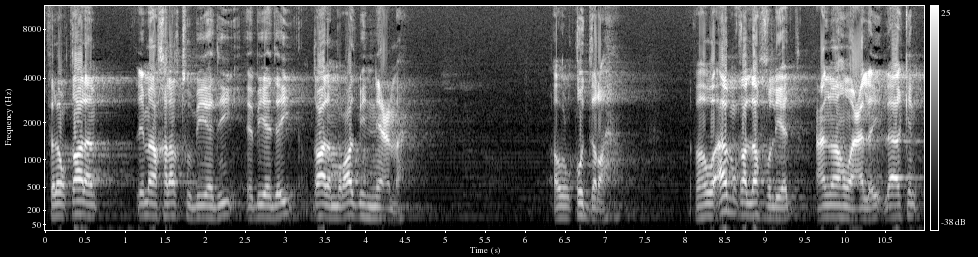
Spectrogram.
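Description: A man's voice: mid-range voice, fairly even intonation, moderate pace, long pauses, pushed and bright. A man, a sheikh, lecturing on a text, explaining it point by point and checking in with his listeners. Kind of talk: lecture commenting on a read text. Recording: echoey hall.

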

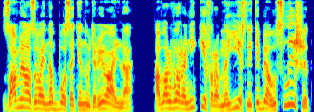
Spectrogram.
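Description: A man's voice: a little high, sing-song, normal speed, a little mellow, dry recording, clean studio sound, voice pushed up. A man voicing a brash male imp sidekick who talks in street slang. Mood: brash eager.

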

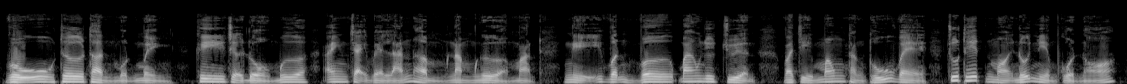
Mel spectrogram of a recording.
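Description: A man narrating a story in a steady, measured reading voice. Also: lowish voice, dry recording, studio quality. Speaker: audiobook narrator. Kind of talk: scripted narration.

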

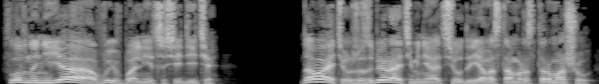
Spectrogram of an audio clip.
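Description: A man's voice: on the high side, animated, fairly quick, a little mellow, pitched above the performer's own voice, lightly acted. A man reading an audiobook, voicing a cheerful but stubborn young woman patient in a raised, pleading voice. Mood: cheerful, chatty.

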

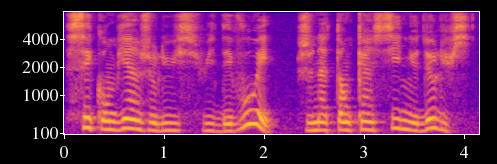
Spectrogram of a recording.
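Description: A woman reading the lines of a calm, ambitious male priest in an even, respectful voice. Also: lowish voice, takes it slowly. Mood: deferential.

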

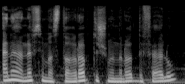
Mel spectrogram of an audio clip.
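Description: Egyptian man, horror story narration, very fast, slightly high pitch. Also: a little mellow, soft background music. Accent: Egyptian Arabic. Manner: rapid, suspenseful, with small restarts.

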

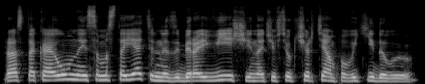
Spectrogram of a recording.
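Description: A woman reading an audiobook and voicing a middle-aged mother who yells scornfully. Her voice rises high and loud in this role. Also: quick pace, natural voice. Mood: furious. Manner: yelling, scornful.

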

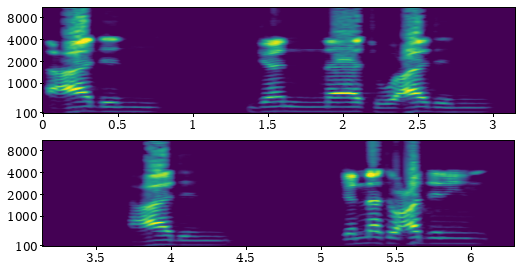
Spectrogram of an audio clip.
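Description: A man teaching Quran recitation, who asks and answers his own questions and repeats single words slowly as examples. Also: on the high side. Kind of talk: tajweed lesson. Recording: long hall reverb.

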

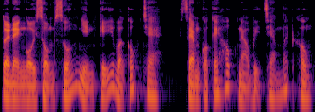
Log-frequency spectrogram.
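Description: A man tells a village ghost story in a deep, low voice. His carries a steady, dramatic delivery. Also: moderate pace.

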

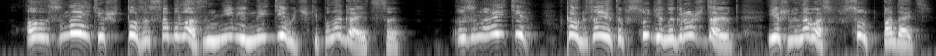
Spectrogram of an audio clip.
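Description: Man putting on a shrill, furious woman. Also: sing-song, unhurried, a little mellow, full character voice. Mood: indignant. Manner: shrill, indignant, exclaiming. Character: shrill agitated middle-aged woman, choir keeper. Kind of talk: audiobook character voicing.

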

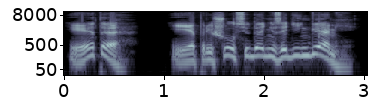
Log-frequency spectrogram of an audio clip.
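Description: A man's voice: on the high side, huge pitch swings, measured pace, dark tone, slightly rough, dry recording, studio quality, pitched above the performer's own voice, exaggerated voice. A man voicing a cold, ruthless vigilante who speaks in terse threats. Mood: cold threatening.

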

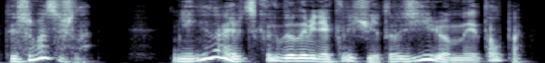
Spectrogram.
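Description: A man's voice: medium pitch, wildly swooping pitch, quick pace, creaky, a little mellow, breathy edge, no echo, clean studio sound, pitched above the performer's own voice, heavily acted. A man doing a grumbling retired woman. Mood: alarmed. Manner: complaining, alarmed. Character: grumpy fearful retired woman.

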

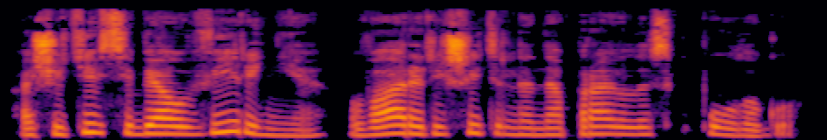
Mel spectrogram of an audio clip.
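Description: A woman narrating an audiobook in an expressive, measured manner. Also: mid-range voice, no room sound. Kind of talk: scripted narration.

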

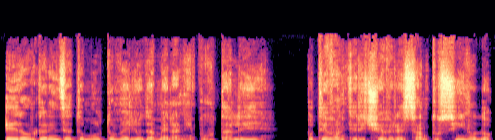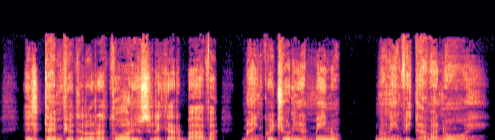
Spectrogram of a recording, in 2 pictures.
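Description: A man reading a literary novel aloud as audiobook narrator, measured and expressive. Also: extremely low pitch, husky, no echo, clean studio sound.

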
